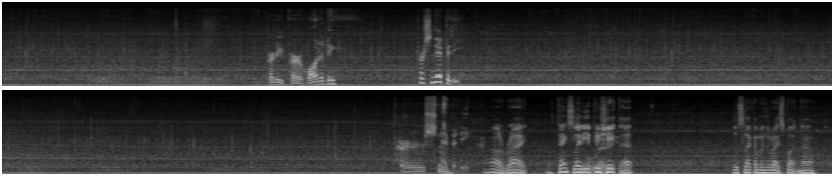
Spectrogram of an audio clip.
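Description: A tractor engine hums steadily at a low pitch.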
